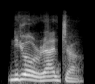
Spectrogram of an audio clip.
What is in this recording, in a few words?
"neuralgia", Indian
